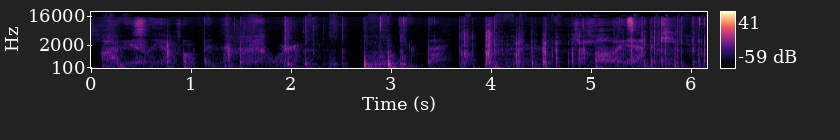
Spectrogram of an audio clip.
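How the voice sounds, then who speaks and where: A woman is whispering at a moderate pace against noticeable background noise. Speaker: tennis player. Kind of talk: ASMR show-and-tell to camera. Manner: whispered, soft-spoken.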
